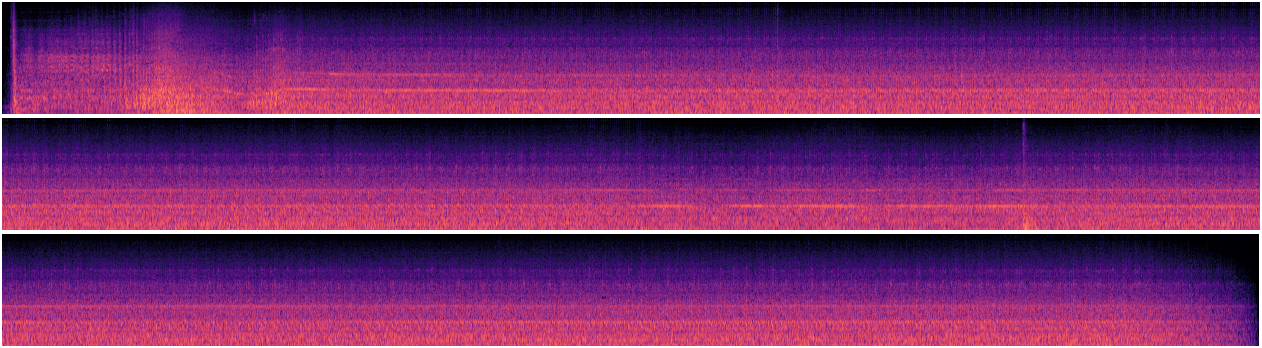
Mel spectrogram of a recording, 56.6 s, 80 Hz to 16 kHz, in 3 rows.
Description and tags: FORD LTL 9000 engine start and idle
This recording is the engine starting and idling of a 1980s FORD LTL 9000 diesel semi tractor. In the middle you hear the truck door slam shut. Recorded with a Rode NTG3 and a Zoom F8 field recorder.
semi, start, motor, tractor, diesel, idle, engine, ford, engine-start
